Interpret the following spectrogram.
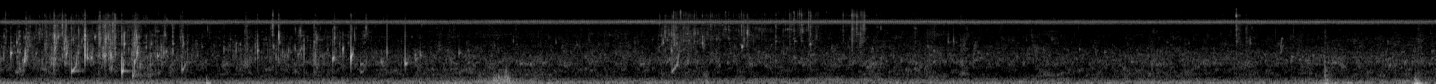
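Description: A gloved hand splashing in shallow creek water and shifting gravel and small rocks, with clicks of stone on stone, busiest in the first two seconds and again about seven seconds in. Behind it a steady high insect drone runs on unbroken.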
